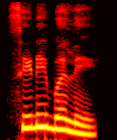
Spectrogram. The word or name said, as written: ಸಿಡಿಬಲೆ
